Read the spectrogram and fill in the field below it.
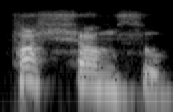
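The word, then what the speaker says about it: فَالشَّمْسُ: আশ-শামসু, এর পূর্বে যদি ফা যুক্ত হয় তাহলে আমরা কি বলি? ফাশ-শামসু।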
